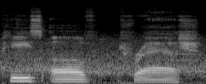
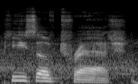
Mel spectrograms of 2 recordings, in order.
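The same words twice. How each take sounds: First: Drawn-out, low put-down with spaced words; very slow insult. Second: Slow insult. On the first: Player insulting an opponent in the game, very slow and low. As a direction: stretch each word right out, low and slow. Same insult repeated, slower still. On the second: Player insulting an opponent in the game, slow and muted. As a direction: say it slowly, drawing out the words. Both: Real, not acted.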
